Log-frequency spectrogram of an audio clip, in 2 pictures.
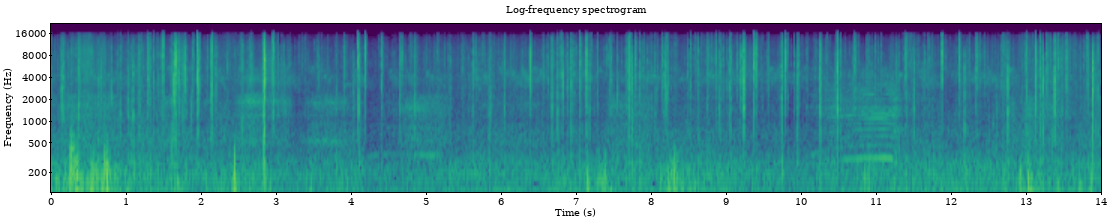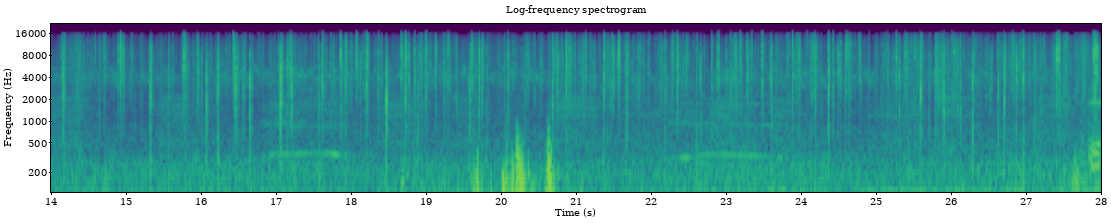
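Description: Wood fire in burning pallets crackling and popping. Three drawn-out animal calls are heard, one about a third of the way in, one past the middle and one later.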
